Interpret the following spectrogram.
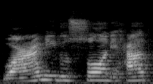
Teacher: وعاملوا الصالحات کے عین کو حلق کے درمیانی حصے سے ادا کریں گے، الصالحات کے صاد کو موٹا اور کھینچ کے پڑھیں گے، صاد کے اوپر کھڑا زبر ہے 2 سیکنڈز کے برابر، ہاتھ یعنی ہاتھ کے اوپر بھی کھڑا زبر ہے، اس کو بھی 2 سیکنڈز کے برابر کھینچ کے پڑھیں گے، ایک الف بقدر۔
